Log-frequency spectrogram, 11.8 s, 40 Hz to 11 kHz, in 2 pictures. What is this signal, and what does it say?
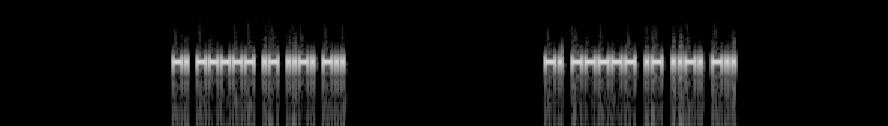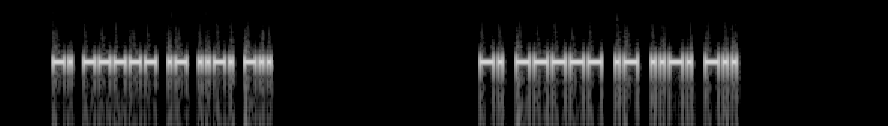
Morse code, heard as a keyed tone, about 53 wpm, 700 Hz. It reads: N0AFD N0AFD N0AFD N0AFD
